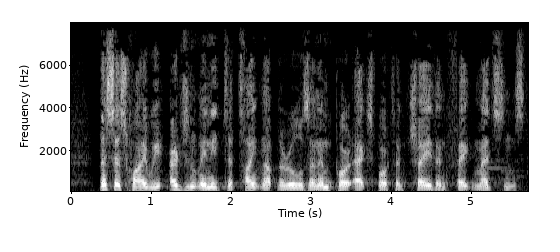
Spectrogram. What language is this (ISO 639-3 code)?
eng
